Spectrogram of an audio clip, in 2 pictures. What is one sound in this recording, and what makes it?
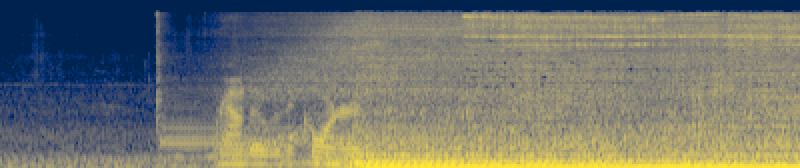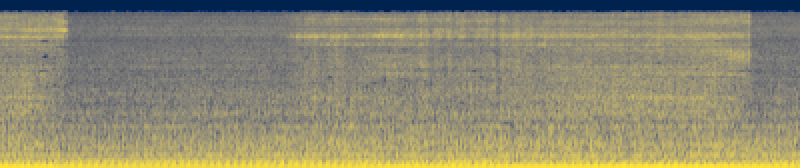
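A bench grinder motor whirs up to speed and hums loudly.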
